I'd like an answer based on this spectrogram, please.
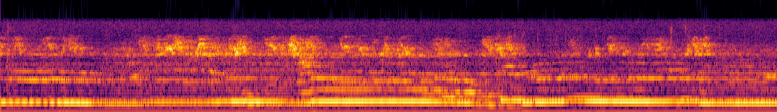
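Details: Pet dog Gordi answering wolf howls played from a recording, voicing a sustained howl that bends and slides down in pitch, then recovers, with layered tones overlapping as the wailing continues for several seconds.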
